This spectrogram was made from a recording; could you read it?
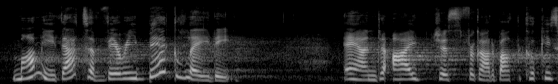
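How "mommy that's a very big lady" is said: put-on little three-year-old child voice. Parent retells their three-year-old daughter's remark in a bakery, rather loud three-year-old voice. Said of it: "rather loudly in her three-year-old voice".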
